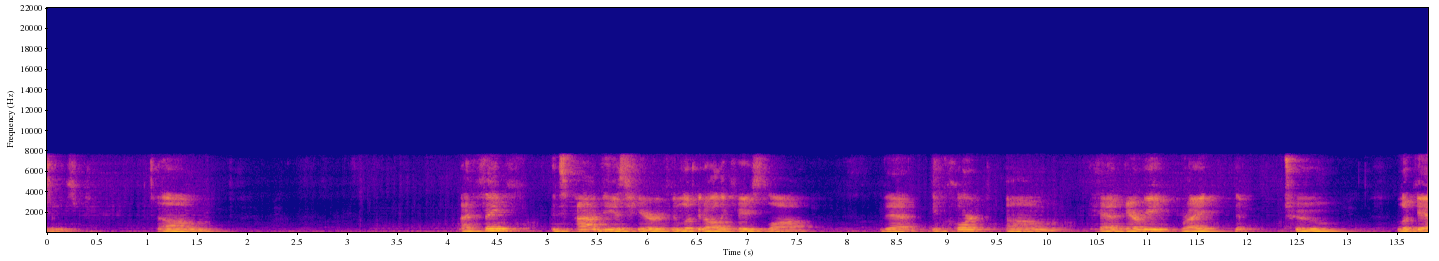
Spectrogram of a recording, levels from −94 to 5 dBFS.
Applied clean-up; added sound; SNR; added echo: neural separator model SepFormer DNS4.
